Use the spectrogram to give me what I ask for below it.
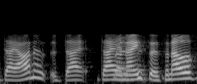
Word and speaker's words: Dionysus: So when I was reading the books, I thought it was Dionysus. Oh, wow. And so I'd pronounce it that way in my head. And then BTS came out with a song, but in Korea they pronounce it Dionysus. So then I was like, oh, it's Dionysus.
